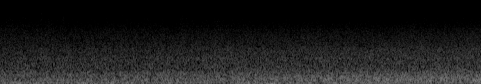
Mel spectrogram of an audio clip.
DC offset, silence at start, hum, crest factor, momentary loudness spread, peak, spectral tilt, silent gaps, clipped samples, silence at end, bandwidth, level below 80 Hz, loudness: under 0.1%; 0 s; none; 14 dB; 3 LU; -28 dBFS; -5 dB/octave; none; under 0.1%; 0 s; 16.5 kHz; -50 dBFS; -42 LUFS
